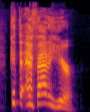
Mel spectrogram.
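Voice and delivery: high-pitched, loud, angry outburst. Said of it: "The president's admonitions include".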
